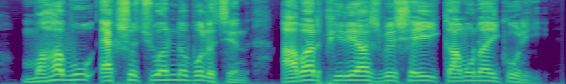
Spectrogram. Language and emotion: Bengali, neutral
